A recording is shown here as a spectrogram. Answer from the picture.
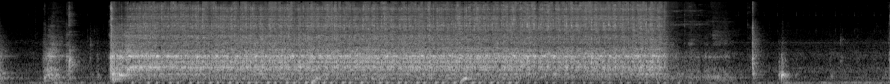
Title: Kohler CV20S Won't Start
